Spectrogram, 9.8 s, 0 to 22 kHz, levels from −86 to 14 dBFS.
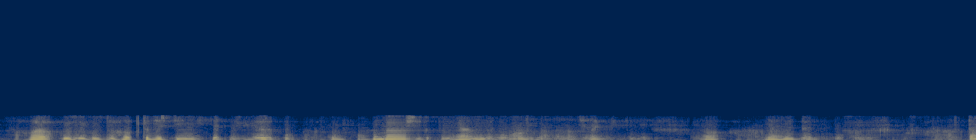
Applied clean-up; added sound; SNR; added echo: neural separator model SepFormer WHAMR!.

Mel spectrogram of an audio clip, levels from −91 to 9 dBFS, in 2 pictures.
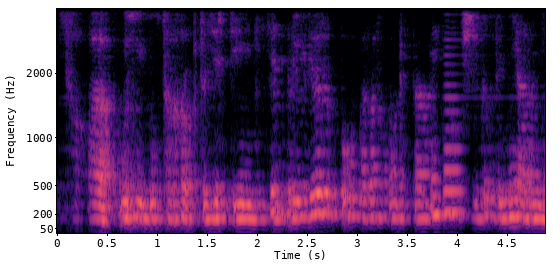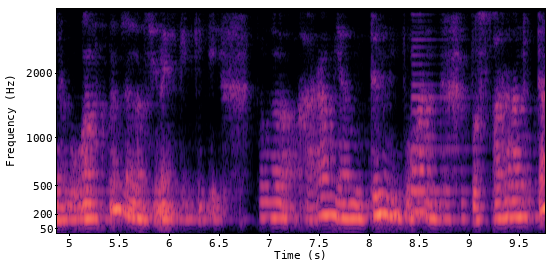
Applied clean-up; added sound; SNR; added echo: neural mask model DeepFilterNet 3.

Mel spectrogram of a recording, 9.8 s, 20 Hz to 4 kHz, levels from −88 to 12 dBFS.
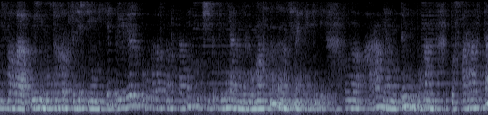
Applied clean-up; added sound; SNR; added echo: neural separator model SepFormer DNS4.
